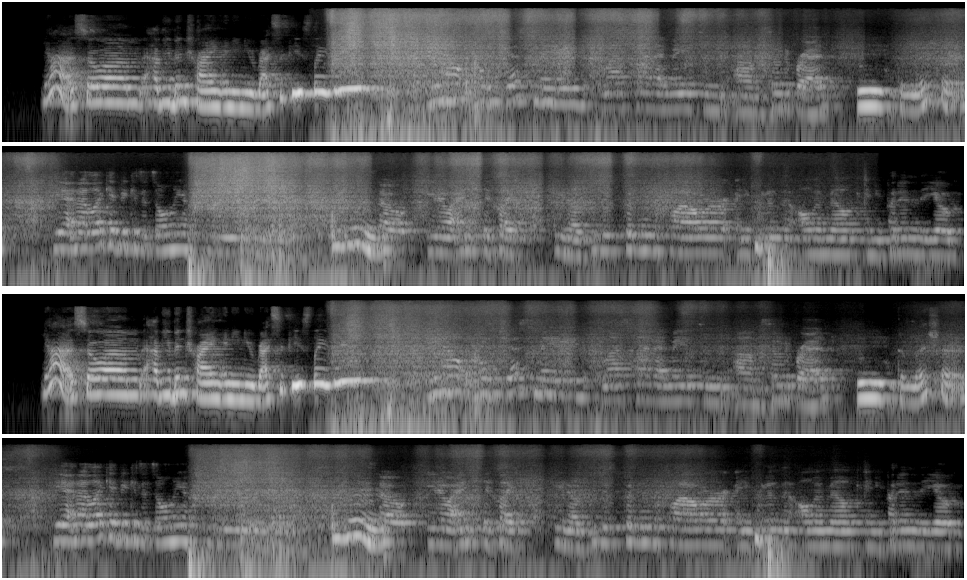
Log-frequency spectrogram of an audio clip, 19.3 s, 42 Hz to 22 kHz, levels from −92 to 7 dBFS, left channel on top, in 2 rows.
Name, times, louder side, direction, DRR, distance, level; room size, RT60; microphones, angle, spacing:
voice 1, 0.4-3.7 8.6-9.6 12.9-13.5, right 1 dB, 45° right, 4 dB, 1.3 m, -22 dB
sound 1, 3.2-7.8 8.4-8.5 9.0-10.7 11.5-17.7 18.3-18.4, left 8 dB, 80° left, 1.7 m, -31 dB
voice 2, 4.2-8.3 10.1-12.9 13.4-14.8 15.2-19.2, equal, 10° left, 1 dB, 5.0 m, -34 dB
28.0 x 22.5 x 2.3 m, 0.79 s
head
